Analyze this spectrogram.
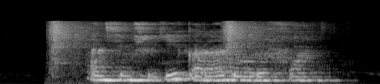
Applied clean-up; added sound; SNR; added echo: none; Shatter; 7 dB; reverberation time 0.7 s.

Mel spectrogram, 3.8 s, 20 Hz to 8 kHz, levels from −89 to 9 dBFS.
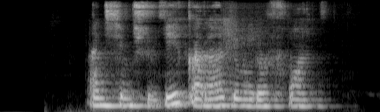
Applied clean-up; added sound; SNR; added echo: neural mask model DeepFilterNet 3.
